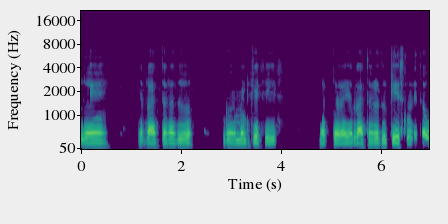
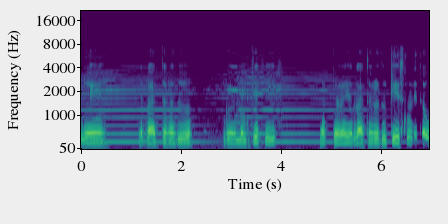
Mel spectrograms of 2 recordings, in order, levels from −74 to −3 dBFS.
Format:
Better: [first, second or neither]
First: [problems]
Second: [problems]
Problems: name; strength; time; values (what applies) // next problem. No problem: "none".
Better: first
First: none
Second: background sound (Bowed string instrument); 14 dB below the speech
